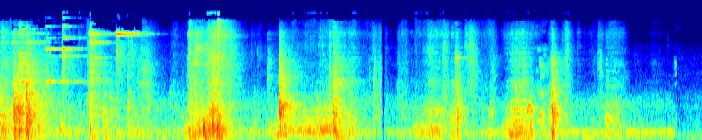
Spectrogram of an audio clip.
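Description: Crown Victoria front K-member, still on its wheels and hung from a shop crane chain, being shoved and wrestled out from under a truck frame: a series of irregular metal clanks, knocks and scrapes, with a few short high squeaks near the start.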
